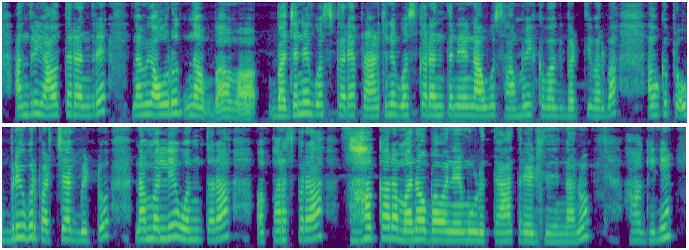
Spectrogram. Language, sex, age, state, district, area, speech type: Kannada, female, 30-45, Karnataka, Chikkamagaluru, rural, spontaneous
